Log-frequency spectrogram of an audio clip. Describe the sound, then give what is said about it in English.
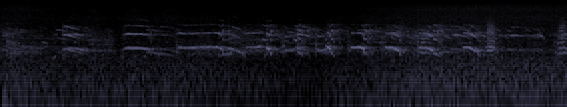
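A flock of seagulls flapping in numbers under a stark blue sky cries out, many harsh overlapping calls rising and falling almost continuously over a steady rushing background noise, with no voices present. “A stark blue sky with seagulls flapping in numbers.”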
